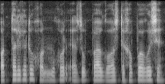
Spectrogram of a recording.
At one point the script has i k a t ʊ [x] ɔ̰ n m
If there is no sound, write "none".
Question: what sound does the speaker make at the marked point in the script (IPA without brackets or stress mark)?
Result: x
